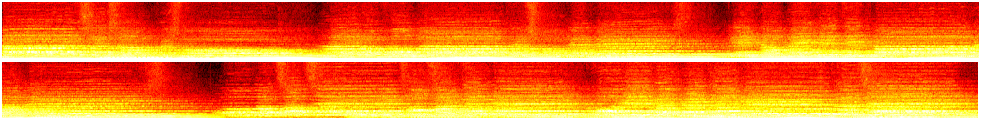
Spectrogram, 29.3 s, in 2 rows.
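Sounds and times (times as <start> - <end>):
women's choir: 0.0 - 29.2.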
